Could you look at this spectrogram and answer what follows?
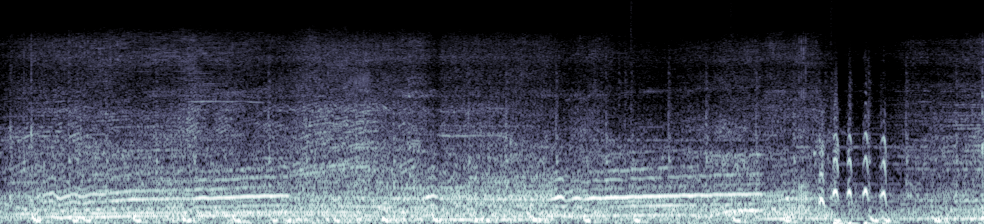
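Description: A scooter engine revs and drones continuously during a stunt ride with two riders aboard in downtown Chicago on Mexican Independence Day, loud and close, with other vehicles and street noise mixed in.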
